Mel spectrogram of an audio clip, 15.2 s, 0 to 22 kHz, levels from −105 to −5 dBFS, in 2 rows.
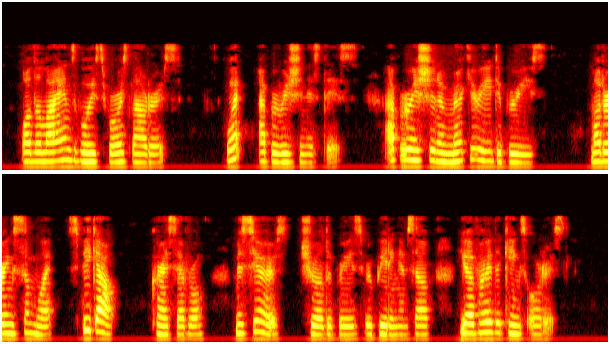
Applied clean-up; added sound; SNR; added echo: none; none; none; none.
